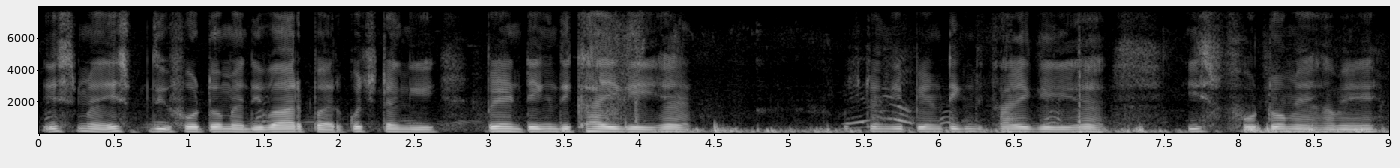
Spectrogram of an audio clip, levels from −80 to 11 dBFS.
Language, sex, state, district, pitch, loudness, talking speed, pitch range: Hindi, male, Himachal Pradesh, Shimla, 135 Hz, -18 LUFS, 155 wpm, 130-140 Hz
